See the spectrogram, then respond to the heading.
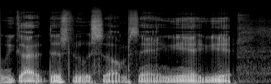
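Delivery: sleepy, breathy mumble whispered through a barely open mouth. Describing how people talk nowadays, imitating sleepy mumbled talk. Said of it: "everybody kind of talks like they're asleep".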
